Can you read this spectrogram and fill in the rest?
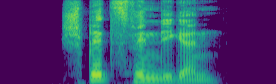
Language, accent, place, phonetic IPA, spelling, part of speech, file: German, Germany, Berlin, [ˈʃpɪt͡sˌfɪndɪɡn̩], spitzfindigen, adjective, De-spitzfindigen.ogg
- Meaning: inflection of spitzfindig: 1. strong genitive masculine/neuter singular 2. weak/mixed genitive/dative all-gender singular 3. strong/weak/mixed accusative masculine singular 4. strong dative plural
